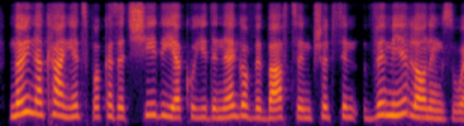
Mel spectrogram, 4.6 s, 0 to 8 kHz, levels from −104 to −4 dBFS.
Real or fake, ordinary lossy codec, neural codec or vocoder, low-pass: fake; none; codec, 16 kHz, 0.3 kbps, FocalCodec; 7.2 kHz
